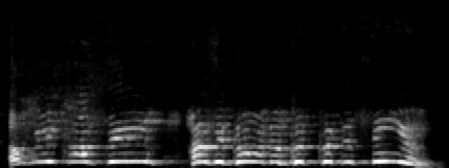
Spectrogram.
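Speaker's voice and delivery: a gushing manager greeting her regular; imitating Susan.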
